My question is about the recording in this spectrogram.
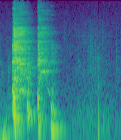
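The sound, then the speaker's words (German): Two or three harsh coughs in quick succession, fairly loud, trailing into a quiet breathy pause with a faint click near the end. “Moment, ich muss husten.”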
